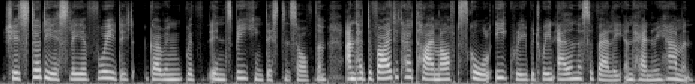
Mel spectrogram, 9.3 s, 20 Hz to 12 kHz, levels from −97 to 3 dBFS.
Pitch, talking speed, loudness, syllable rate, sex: 220 Hz, 155 wpm, -20 LUFS, 5.2 syllables/s, female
